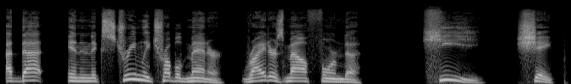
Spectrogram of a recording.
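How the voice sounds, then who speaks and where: Higher-voiced male narrator, very dry sound. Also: big pitch swings, measured pace, fairly bright tone, no echo. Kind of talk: scripted dramatic narration of a fantasy novel.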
